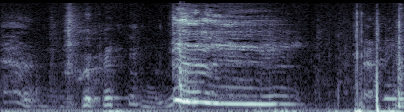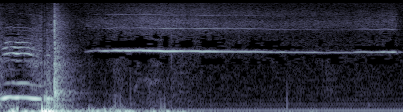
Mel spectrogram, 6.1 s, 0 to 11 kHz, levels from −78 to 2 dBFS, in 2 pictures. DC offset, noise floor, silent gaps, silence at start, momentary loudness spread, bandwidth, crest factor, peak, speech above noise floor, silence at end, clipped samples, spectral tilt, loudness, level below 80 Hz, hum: under 0.1%; -35 dBFS; none; 0 s; 21 LU; 10.5 kHz; 16 dB; 0 dBFS; 22 dB; 0.05 s; under 0.1%; -3.5 dB/octave; -17 LUFS; -24 dBFS; 50 Hz at -45 dBFS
